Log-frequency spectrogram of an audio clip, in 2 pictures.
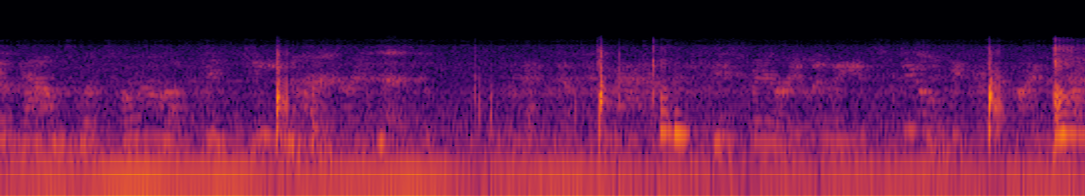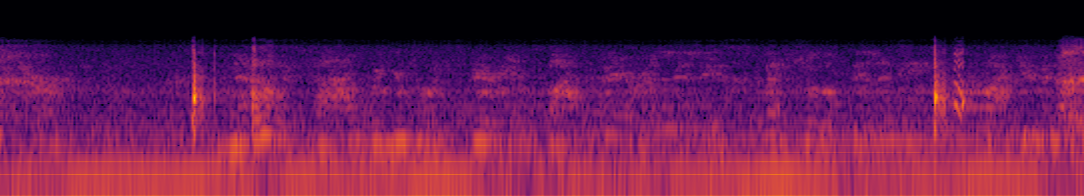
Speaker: You got hiccups. Oh no.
